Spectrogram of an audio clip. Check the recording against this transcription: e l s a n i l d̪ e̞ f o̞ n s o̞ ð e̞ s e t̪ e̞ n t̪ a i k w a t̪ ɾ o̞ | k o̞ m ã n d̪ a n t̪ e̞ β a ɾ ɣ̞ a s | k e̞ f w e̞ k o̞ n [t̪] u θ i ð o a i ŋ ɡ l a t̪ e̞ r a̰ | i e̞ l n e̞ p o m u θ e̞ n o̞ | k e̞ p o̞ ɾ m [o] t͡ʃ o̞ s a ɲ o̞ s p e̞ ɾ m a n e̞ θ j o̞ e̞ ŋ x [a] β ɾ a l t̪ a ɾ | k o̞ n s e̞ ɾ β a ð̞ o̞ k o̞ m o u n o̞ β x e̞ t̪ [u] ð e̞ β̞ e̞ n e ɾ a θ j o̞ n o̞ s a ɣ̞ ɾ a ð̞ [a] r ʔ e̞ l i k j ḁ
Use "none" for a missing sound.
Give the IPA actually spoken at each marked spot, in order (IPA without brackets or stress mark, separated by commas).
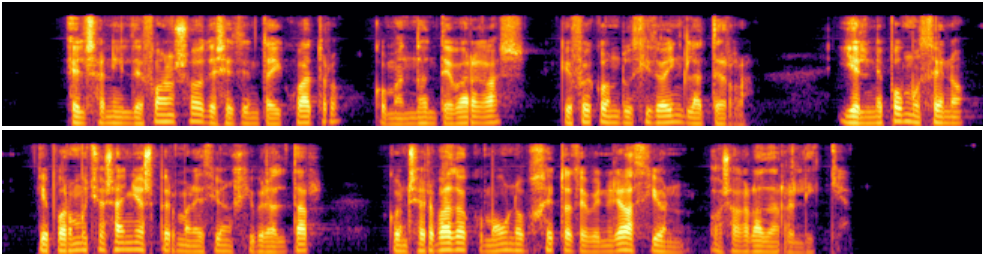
d̪, u, i, o, a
